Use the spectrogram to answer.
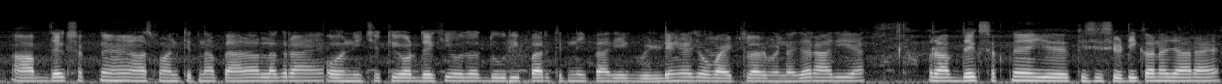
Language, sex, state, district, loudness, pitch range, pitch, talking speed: Hindi, male, Rajasthan, Churu, -17 LUFS, 155-165 Hz, 160 Hz, 205 wpm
